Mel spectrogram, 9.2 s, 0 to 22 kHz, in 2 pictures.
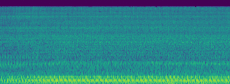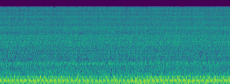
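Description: Mariner 2.5 hp four-stroke single-cylinder petrol outboard opened up, growing louder over the first second, then running steadily under load as it pushes a dinghy against the tide.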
